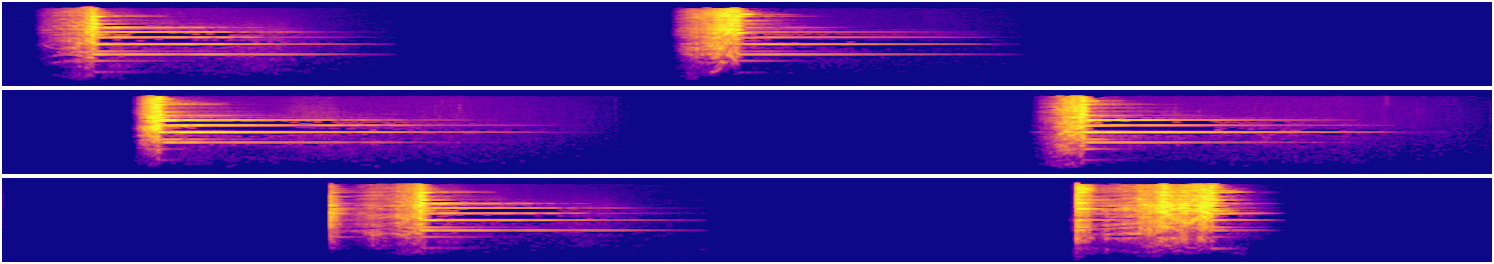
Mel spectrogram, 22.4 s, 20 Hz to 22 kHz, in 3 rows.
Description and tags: Mono recording of a student drawing a small knife or dagger. The classic shwing! SFX.
Recorded and performed by students of the Animation and Video Games career from the National School of Arts of Uruguay, generation 2021, during the Sound Design Workshop.
Oktava MK-12 with HC and LC Capsules
Zoom H4n
blade, sheath, knife, metal, shing, sword, draw, scrape, shwing, unsheath, medieval, dagger, ring, scabbard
